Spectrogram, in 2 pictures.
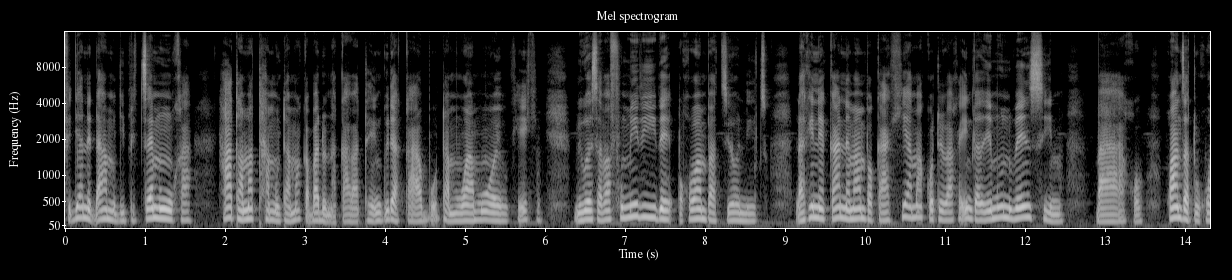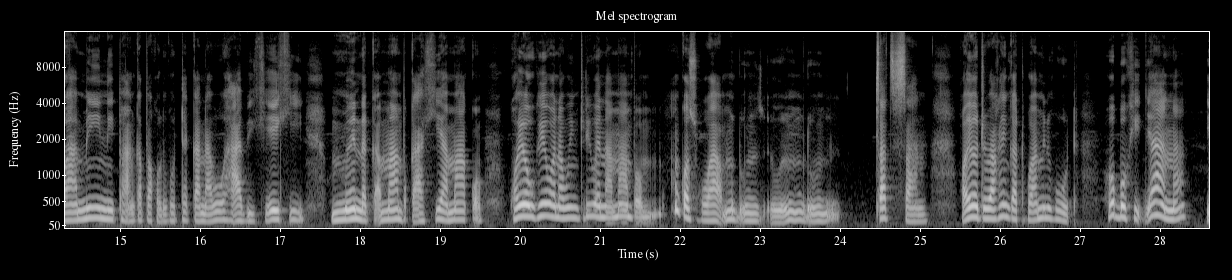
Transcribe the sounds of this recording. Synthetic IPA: fiɟanidamud͡ʒipit͡sɛmuxa | hatamatʰamutamwakabadɔna̰kaβatɛŋɡwiɾaka̰βṵtamuwamuɔjɔkɛxiβiwɛsaβafumiɾiɾɛɔxɔɔmbat͡siɔnit͡sɔ̥lʔakiniakanɛmambɔkaxiamakɔtiβaxɛ̰ḭŋɡaɛmunuβɛnsima | baxɔ | kwanzatukuaminipa̰ŋɡapakulikutɛkanaβuɦaβikɛxim̩mɛnɛka̰mambɔka̰kiamakɔ̰kwaijɔukɛwɔnawiŋɡiɾiwɛna̰mambɔ̰maŋɡɔsuwamuɗṵmuɗu | t͡sat͡si̥sanakwaijɔtwɛwakɛŋɡatukwaminikutḁ | hɔbɔkiɟana

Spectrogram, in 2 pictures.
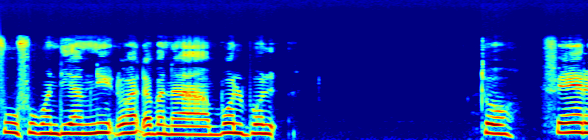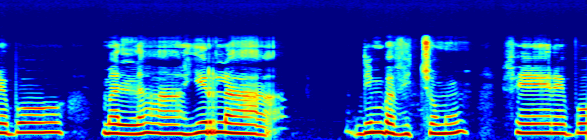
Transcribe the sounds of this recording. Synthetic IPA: fufuɡondijamniɗɔwaɗabanabɔlbɔl | tɔ | fɛɾɛbɔ | malːajiɾla | dimbavit͡ʃːɔmu | fɛɾɛbɔ

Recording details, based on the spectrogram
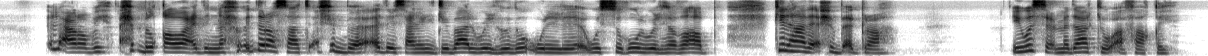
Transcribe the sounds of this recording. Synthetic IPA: ʔɪlʕɑɾˤɑbiʔaħabːɪlqɑwaːʕɪd̪ɪnːaħwɪd̪ːɪɾˤɑːsaːt̪ʔaħabːʔa̰d̪ɾˤɑsʕanɪld͡ʒɪbaːlwɪlɦʊðuːʔwɪwɪsːʊɦuːlwɪlhɪðˤɑːbkɪlːhaːðaʔaħabːʔaɡɾˤɑ | jwasːɪʕmad̪ɑːɾˤkiwʔa̰faːqi

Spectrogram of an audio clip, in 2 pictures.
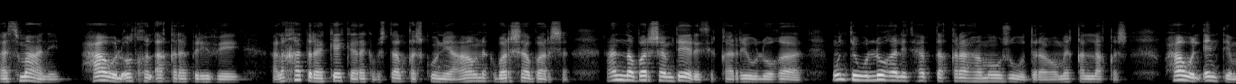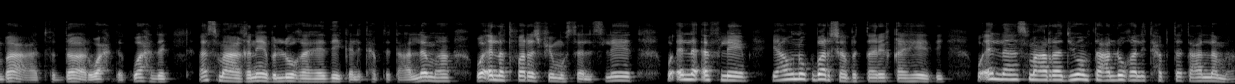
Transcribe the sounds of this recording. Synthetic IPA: ʔasmaʕni | ħaːwəlʔʊd̪xʊlʔɑqɾˤɑpɾiveː | ʕalæxɑːt̪ˤɾhækɛːkɪɾˤɑkbɛːʃt̪ɑlqɑʃkuːniʕaːwnɪkbɑɾˤʃabɑɾˤʃaʕand̪næbɑɾˤʃamd̪ɛːɾɪsjqɑrːiːwlʊɣaːt̪̚ | wʔɪnt̪iwɪlːʊɣalːit̪ħɪb̚ːt̪ɑqɾˤɑːɦamowʒuːd̪ɾˤɑːhmæjqɑlːɑqʃwħaːwəlʔɪnt̪imbaʕːa̰d̪fid̪ˤːɑːɾˤwaħd̪əkwaħd̪ək̚ | ʔæsmaʕʔaɣnɛːbɪlːʊɣaɦɛðiːkalːit̪ħɪb̚t̪ɪt̪ʕalːɪmhawʔɪlːæt̪fɑrˤːɑʒfimʊsælslɛːt̪wʔɪlːæʔæflɛːm | jʕawnuːkbɑɾˤʃabət̪ˤːɑɾiːqɑɦɛːði | wʔɪlːæʔasmaʕərˤːɑd̪juːmb̚t̪aːʕɪlːʊɣalːit̪ħɪbːt̪ɪt̪ʕalːɪmha

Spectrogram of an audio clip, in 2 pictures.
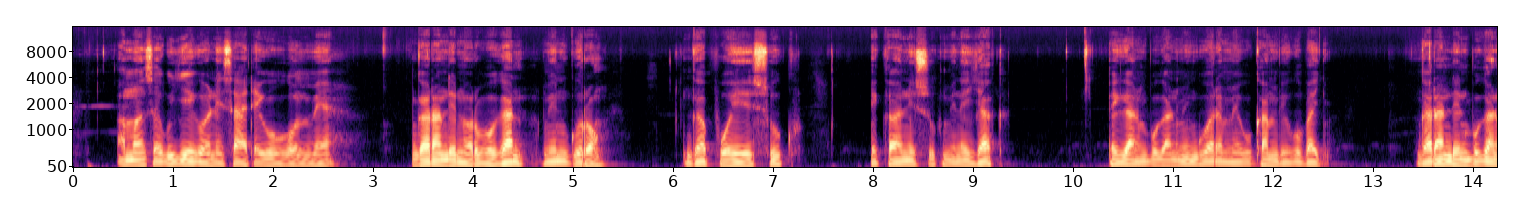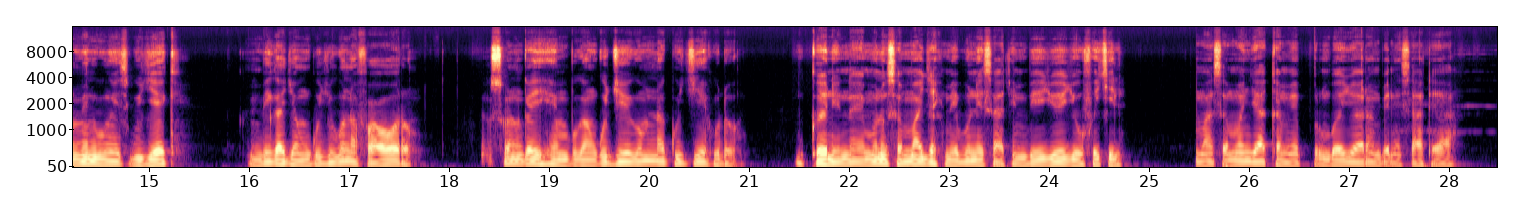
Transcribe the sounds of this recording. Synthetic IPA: amansaɡuɟeɡonisateɡuɡɡomːe | ɡaɾandenoɾbuɡanminɡuɾoŋ | ɡapojesuk | ekanisukmineɟak | eɡanbuɡanminɡuwaɾemeɡukambiɡubaɟ | ŋɡaɾandenbuɡanminɡuŋisɡuɟek | mbiɡaɟomɡuɟuɡunafawoɾo | sonɡajiɦembuɡanɡuɟeɡumnak̚ɡuɟekudo | mukaninajmunusamːaɟakmebunesatembeɟoɟofət͡ʃil | masamanɟakːamepuɾmbaɟuwaɾambenesateja

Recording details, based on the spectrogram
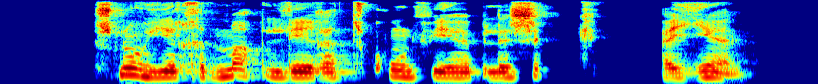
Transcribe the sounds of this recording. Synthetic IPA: ʃnuhəjːælxəd̪maʔlːiɣæt̪ːkʰunfihæblæʃəkː | ʕəjːæn

